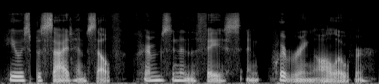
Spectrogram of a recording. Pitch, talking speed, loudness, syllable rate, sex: 180 Hz, 190 wpm, -21 LUFS, 5.3 syllables/s, female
